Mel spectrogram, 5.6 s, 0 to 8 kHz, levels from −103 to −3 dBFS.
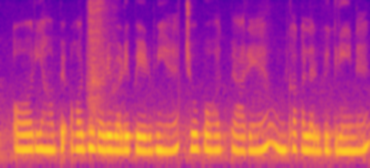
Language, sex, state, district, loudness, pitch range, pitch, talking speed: Hindi, female, Bihar, Gopalganj, -18 LUFS, 215-235 Hz, 225 Hz, 195 wpm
